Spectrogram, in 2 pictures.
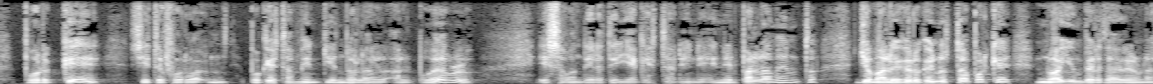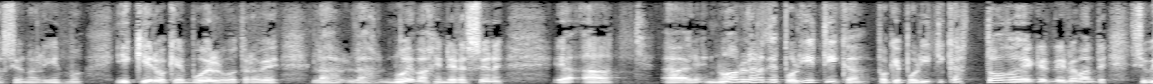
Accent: Canary Islands, Spain; Que vinimos de Canarias con una cultura nacionalista

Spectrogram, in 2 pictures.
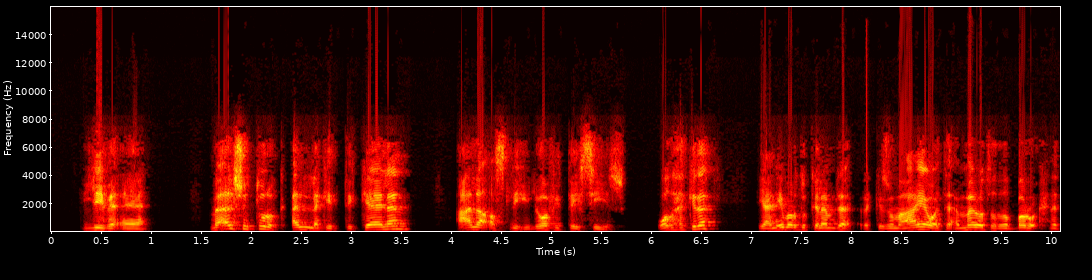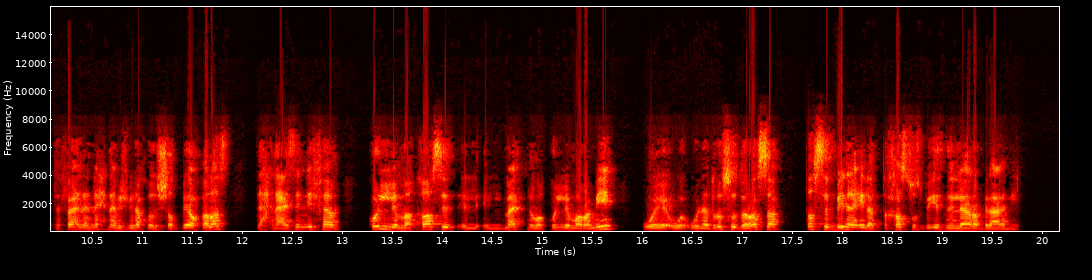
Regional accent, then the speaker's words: Egypt; وعلى فكره عندنا في مصر بقايا كلمات للازرق لورش موجوده عندنا في مصر

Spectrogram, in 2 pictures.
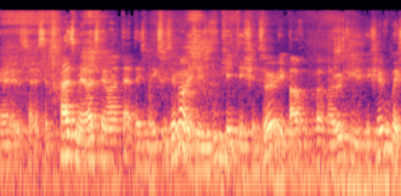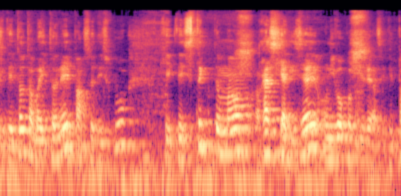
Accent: United States; French is a second language; now in France; Moi je suis américain d'origine, mais je vis en France depuis 30 ans

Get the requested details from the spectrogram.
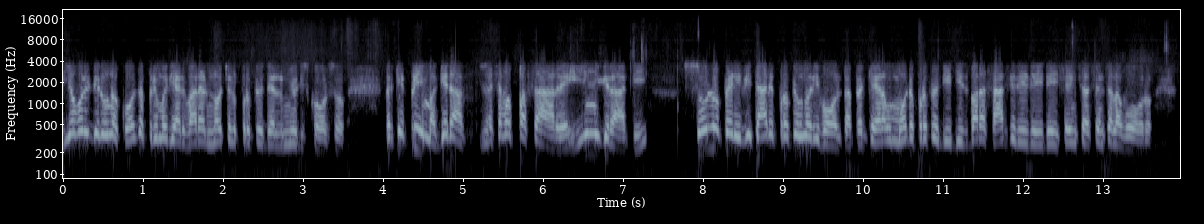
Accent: Senegal; Io sono del Senegal.

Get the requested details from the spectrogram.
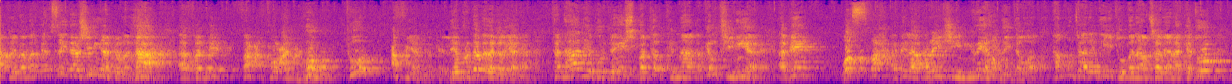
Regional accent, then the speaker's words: Kurdistan Region, Iraq; اللهم احفظ بلدنا كردستان هذا يا رب العالمين

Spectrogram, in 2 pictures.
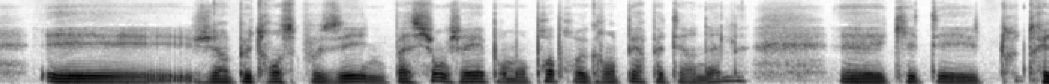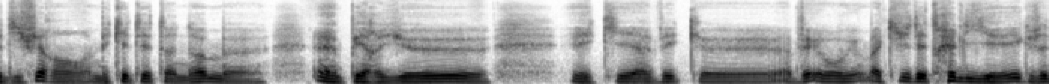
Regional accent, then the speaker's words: Morocco; born there; Et séfarade, dans la mesure où je suis né au Maroc, de parents nés en Algérie, et la famille étant originaire d'une part du Sahara, début du Sahara, et avant, du côté paternel, avant de Séville

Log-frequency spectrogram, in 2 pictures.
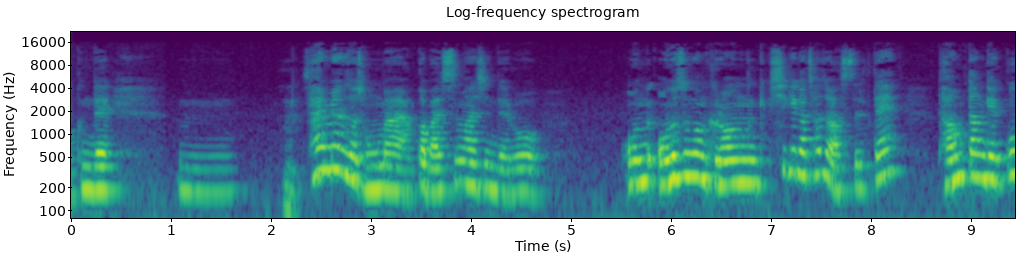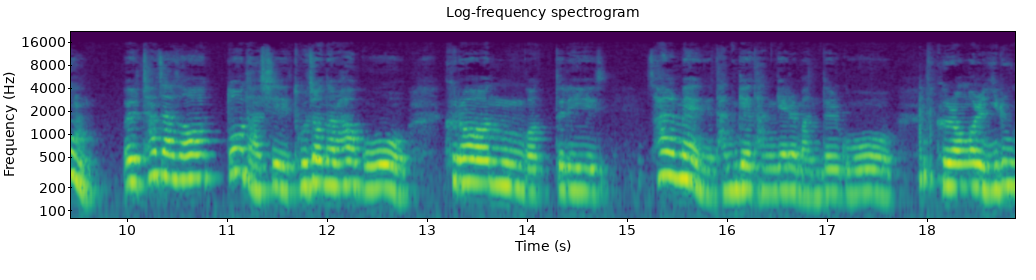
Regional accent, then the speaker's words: South Korea; 저는 한국 사람이니까 한국에서 거의 평생 지냈고

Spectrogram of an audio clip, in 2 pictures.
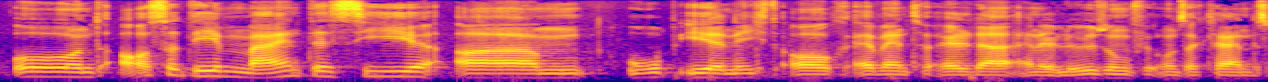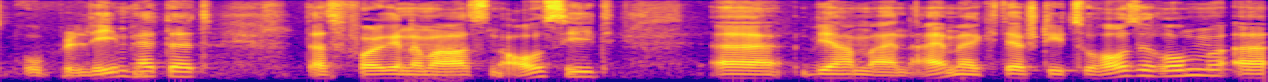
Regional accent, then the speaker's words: Austria; moved away; wenn wir nach Österreich in meine alte Heimat fahren, so 5 bis 6 Stunden

